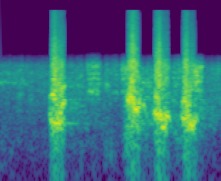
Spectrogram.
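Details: Doppler and Willy, dogs with a Seattle dog walker, wrestling at Golden Gardens, recorded on an Android phone: four sharp, loud yapping barks, one alone then three in a quick run about a third of a second apart, over quiet background.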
